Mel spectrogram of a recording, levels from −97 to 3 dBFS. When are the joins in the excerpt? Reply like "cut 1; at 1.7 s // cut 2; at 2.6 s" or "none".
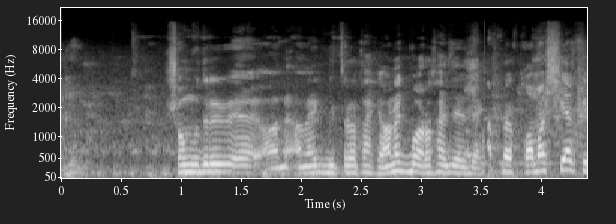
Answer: cut 1; at 3.5 s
